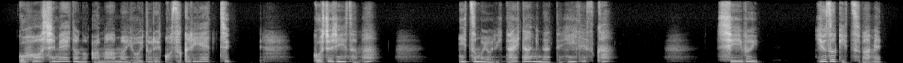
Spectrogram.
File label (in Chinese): 標題朗讀♪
